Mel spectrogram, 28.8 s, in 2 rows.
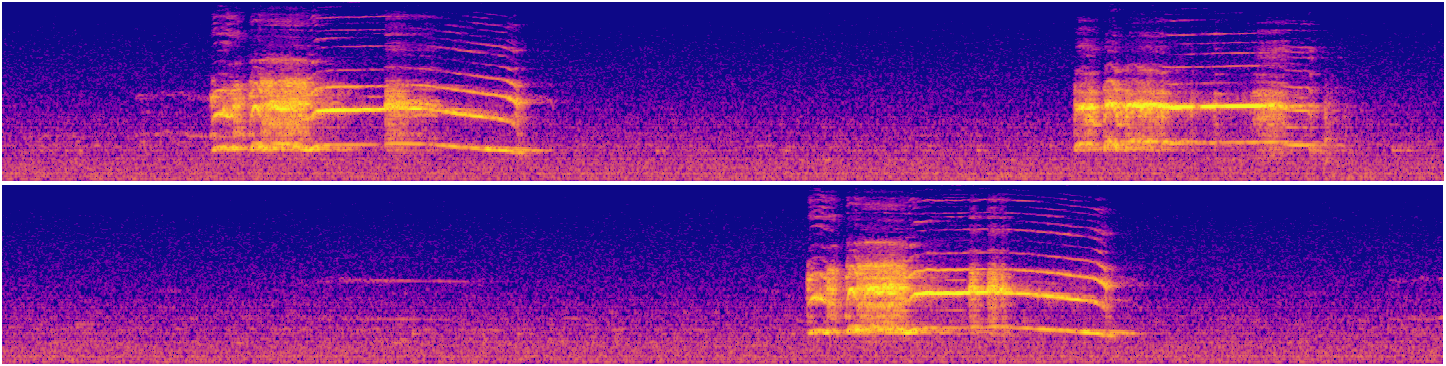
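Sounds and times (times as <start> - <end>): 
rooster crowing cock-a-doodle-doo: 1.5 - 5.4, 10.7 - 13.3, 17.5 - 19.1, 22.4 - 25.8.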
